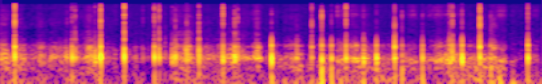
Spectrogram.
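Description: Long nails tap and scratch the top and sides of a small hollow blue plastic box. A quick, irregular run of short, dry clicks sits over a low, hollow knock, with soft scratching filling the gaps.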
